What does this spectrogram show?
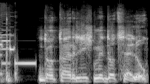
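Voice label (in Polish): Speech Autopilot Destination, Polish; World Of Warships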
